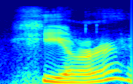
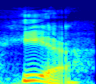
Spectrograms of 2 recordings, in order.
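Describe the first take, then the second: First: Said in the usual way. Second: British "here" with the final R dropped; British accent. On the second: Shown as a demonstration. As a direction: say "here" the British way, ending in a soft schwa. (aksen British, "here" tanpa bunyi R) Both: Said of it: "Atau aksen Britishnya".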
